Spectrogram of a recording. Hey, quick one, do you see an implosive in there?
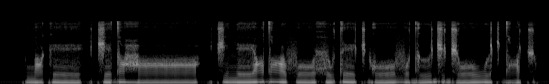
no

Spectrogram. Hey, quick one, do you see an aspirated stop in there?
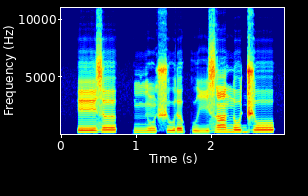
no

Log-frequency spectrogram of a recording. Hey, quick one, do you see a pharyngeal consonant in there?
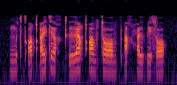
yes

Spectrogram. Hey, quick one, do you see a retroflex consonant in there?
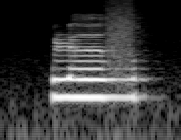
yes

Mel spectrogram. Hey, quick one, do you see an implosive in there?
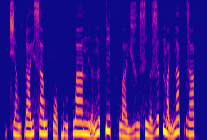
yes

